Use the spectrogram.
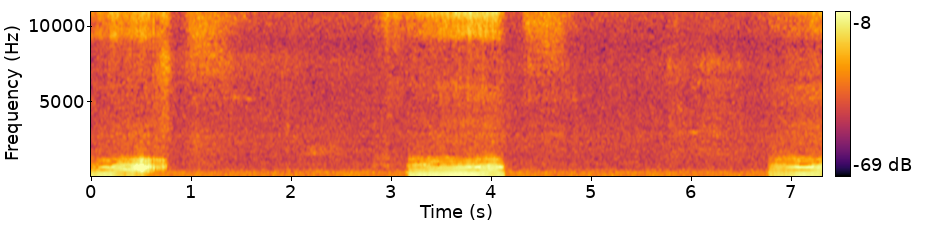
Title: Molly Snoring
